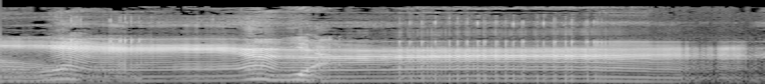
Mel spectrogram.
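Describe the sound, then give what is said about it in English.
A voice imitates a chainsaw with a loud, buzzing sound made in the throat. It wobbles up and down for the first second and a half, then holds a long steady drone before trailing off. “How did you make that sound in your throat? I don't know. It just came naturally. Are you turning into a chainsaw?”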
